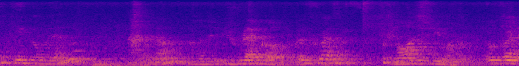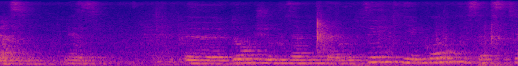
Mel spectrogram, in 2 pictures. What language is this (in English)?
French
